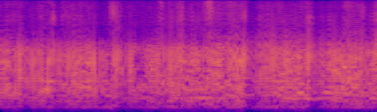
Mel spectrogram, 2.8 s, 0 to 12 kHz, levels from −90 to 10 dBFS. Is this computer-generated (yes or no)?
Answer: yes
